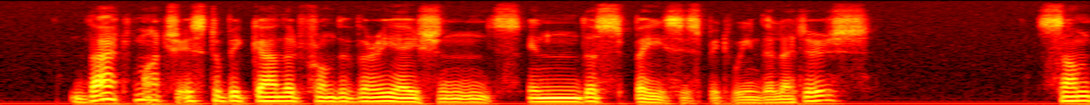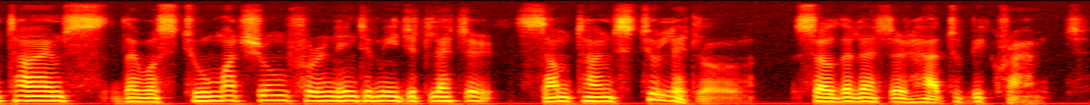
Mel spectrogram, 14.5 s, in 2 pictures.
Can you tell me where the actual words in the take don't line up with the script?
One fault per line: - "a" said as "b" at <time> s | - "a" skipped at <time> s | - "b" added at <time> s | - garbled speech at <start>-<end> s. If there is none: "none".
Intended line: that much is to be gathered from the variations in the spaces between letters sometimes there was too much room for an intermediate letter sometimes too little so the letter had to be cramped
- "the" added at 5.1 s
